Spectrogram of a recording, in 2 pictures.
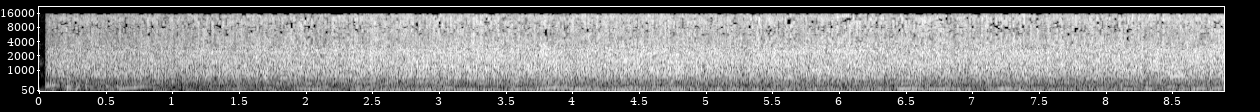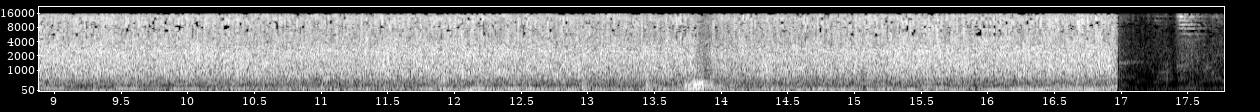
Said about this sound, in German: Wir haben einen kleinen, kleinen Regenschauer gehabt.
